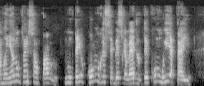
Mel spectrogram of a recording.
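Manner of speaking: usual speaking voice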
